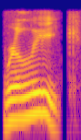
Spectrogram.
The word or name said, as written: relique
